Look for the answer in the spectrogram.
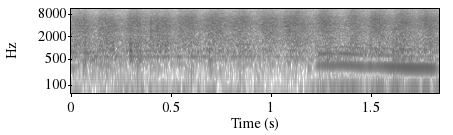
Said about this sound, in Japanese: シャンプーは頭皮をマッサージするようにやるといいらしいんですけど、こんな感じですかね。どうですか、私のシャンプー気持ちいいですかね。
